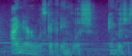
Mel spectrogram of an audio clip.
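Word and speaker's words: Eilish: I want to say Billy Isish, but she's like, "It's English is mom, it's English.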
